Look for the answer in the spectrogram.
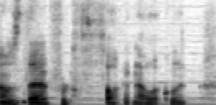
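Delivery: said under one's breath. The player's character, leaving after a formal bow, muttered under breath. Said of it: "under my breath".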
